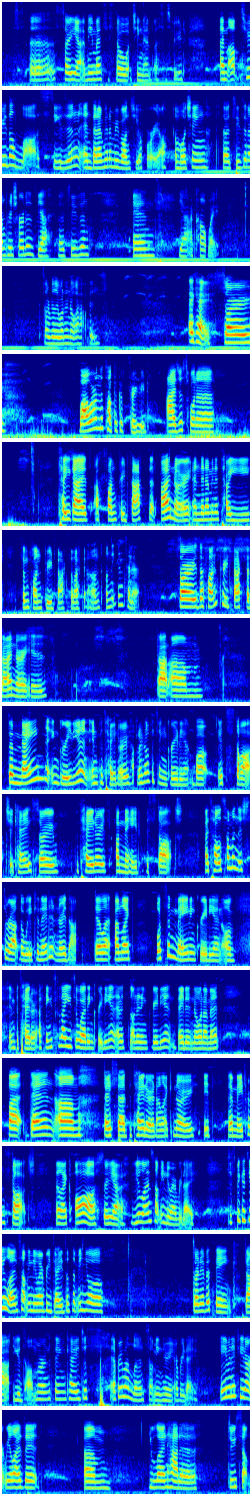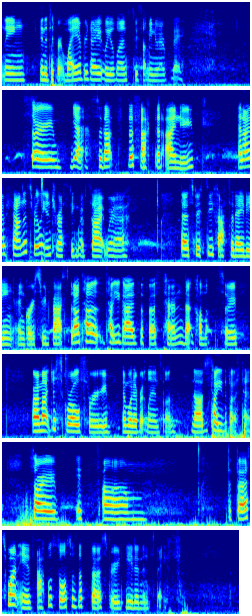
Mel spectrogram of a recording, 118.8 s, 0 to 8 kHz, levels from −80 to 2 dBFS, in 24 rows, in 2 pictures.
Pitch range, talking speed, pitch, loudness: 215-275 Hz, 165 wpm, 240 Hz, -25 LUFS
